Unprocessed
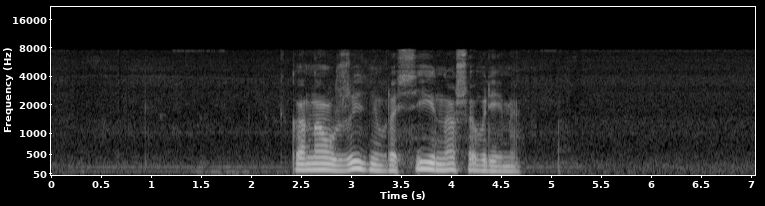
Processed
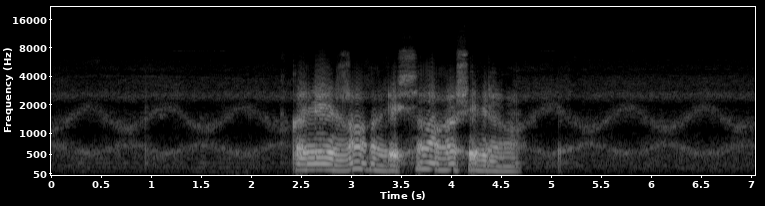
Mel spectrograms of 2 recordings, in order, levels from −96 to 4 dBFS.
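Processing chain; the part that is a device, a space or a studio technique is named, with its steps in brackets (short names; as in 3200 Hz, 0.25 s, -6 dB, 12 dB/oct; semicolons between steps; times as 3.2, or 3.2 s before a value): doubler 17 ms -2.5 dB; talk box (tube stage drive 33 dB, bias 0.5; vowel sweep a-e 1.3 Hz); gain +12 dB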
